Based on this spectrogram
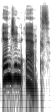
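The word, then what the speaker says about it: NGINX: The term LAMP is an acronym that represents L for the Linux operating system engine X pronounced as engine X, hence the E in the acronym.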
